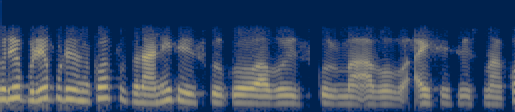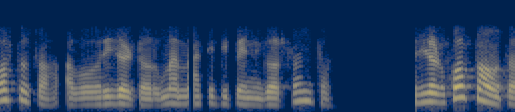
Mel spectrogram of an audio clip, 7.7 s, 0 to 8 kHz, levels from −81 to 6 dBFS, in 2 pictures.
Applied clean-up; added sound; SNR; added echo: none; none; none; none.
